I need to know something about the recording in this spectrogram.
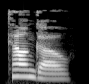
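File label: "congo", British English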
